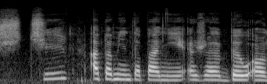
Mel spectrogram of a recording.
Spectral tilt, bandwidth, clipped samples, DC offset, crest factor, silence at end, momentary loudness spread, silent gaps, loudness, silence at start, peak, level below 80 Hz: -3.5 dB/octave; 15 kHz; under 0.1%; under 0.1%; 18 dB; 0 s; 6 LU; none; -19 LUFS; 0 s; 0 dBFS; -54 dBFS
